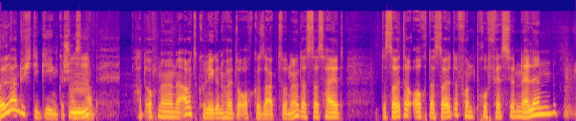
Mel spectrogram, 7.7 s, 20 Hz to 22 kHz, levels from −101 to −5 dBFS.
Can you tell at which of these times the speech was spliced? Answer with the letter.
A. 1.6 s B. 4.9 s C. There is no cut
A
